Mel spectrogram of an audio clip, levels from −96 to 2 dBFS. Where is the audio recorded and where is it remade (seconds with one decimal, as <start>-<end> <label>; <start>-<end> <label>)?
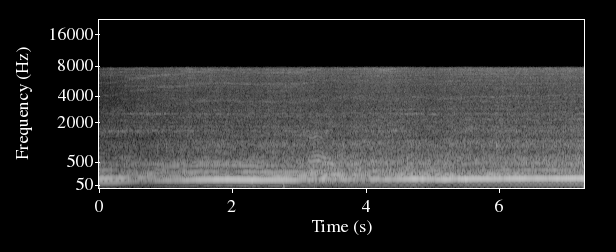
0.0-7.3 recorded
